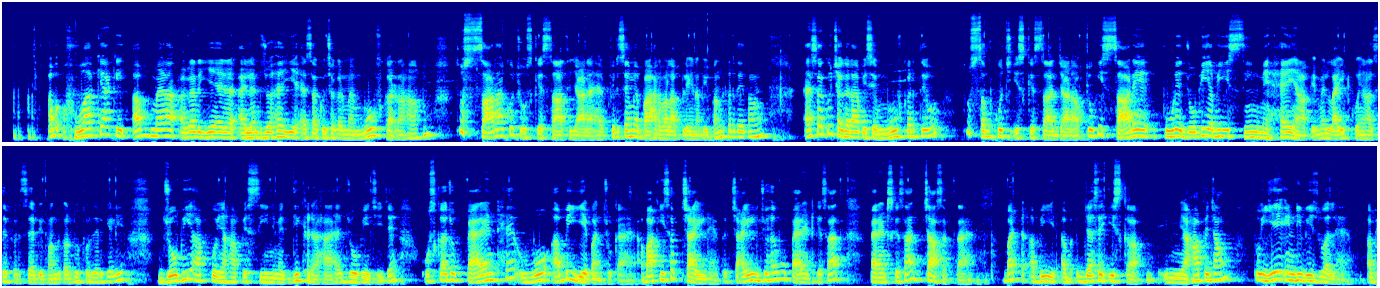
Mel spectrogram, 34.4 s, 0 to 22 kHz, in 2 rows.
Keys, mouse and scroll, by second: 0.1 w, 1.3 scroll down 1, 1.4-2.0 alt+middle click, 2.0 scroll up 1, 2.3-2.9 middle drag, 4.0-5.3 click, 5.2-5.7 scroll down 2, 5.7 middle click, 6.3 ctrl+z, 6.6 click, 8.0 click, 8.8 z, 9.1-9.7 alt+middle drag, 11.5-12.4 click, 12.5 ctrl+z, 13.0 click, 15.2-15.9 alt+middle drag, 16.7 click, 19.9 click, 22.0 z, 23.0-23.6 click, 23.8 ctrl+z, 25.0 z, 25.7 click, 26.0-26.4 scroll up 1, 26.4-27.0 middle click, 27.3-27.6 scroll down 1, 27.6 click, 29.3 z, 29.7 click, 30.0 scroll up 1, 30.9-33.8 drag, 34.2 ctrl+z.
